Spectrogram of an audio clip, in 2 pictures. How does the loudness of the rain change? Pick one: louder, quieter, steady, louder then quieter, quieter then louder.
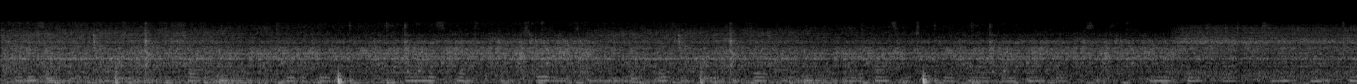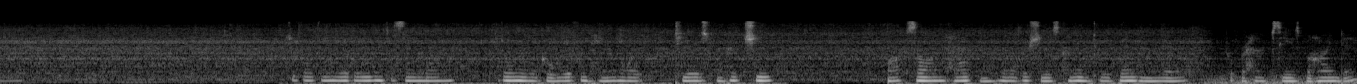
quieter.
